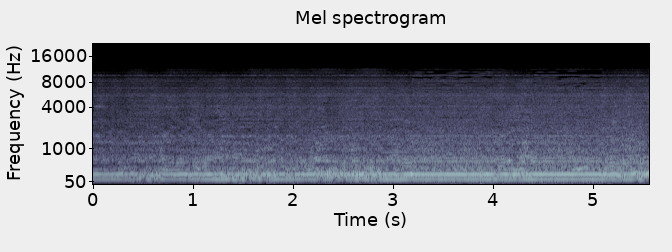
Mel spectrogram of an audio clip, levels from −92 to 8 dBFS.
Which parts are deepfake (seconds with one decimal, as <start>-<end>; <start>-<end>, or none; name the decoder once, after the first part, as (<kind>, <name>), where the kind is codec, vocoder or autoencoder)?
0.0-3.2 (codec, SNAC); 4.0-4.4; 5.1-5.6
